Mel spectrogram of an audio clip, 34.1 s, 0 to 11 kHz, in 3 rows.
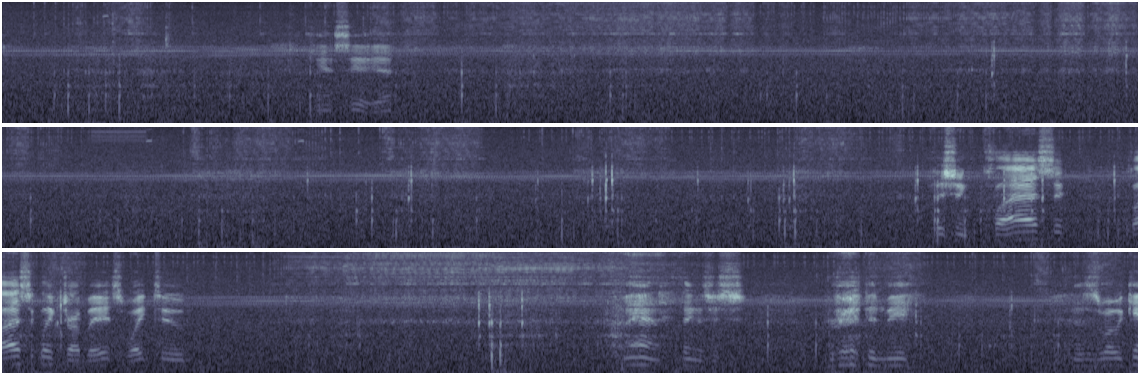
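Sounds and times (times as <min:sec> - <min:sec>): steady low hiss: 0:00.0 - 0:34.0
fishing reel clicks and rubs: 0:00.4 - 0:01.7, 0:02.6 - 0:24.6, 0:25.5 - 0:34.0.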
